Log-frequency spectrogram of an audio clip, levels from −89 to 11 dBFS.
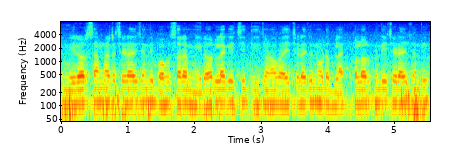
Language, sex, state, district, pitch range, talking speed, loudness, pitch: Odia, male, Odisha, Khordha, 110-120 Hz, 225 wpm, -16 LUFS, 115 Hz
